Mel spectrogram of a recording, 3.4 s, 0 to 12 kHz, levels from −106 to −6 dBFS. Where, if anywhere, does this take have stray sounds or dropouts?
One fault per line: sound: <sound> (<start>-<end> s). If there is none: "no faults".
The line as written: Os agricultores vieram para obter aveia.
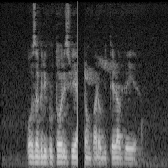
sound: dropout (1.6-1.7 s)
